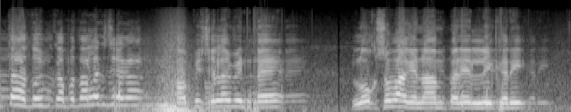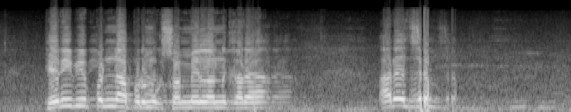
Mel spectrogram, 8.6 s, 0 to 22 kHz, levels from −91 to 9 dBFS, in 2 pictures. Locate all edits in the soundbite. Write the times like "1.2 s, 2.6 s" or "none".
1.3 s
